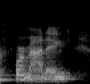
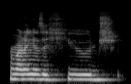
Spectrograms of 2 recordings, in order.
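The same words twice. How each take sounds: First: Hoarse, voice giving out; losing the voice, whispering it; raspy whisper. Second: Said in the usual way. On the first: Real, not acted. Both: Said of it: "I'm losing my voice".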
